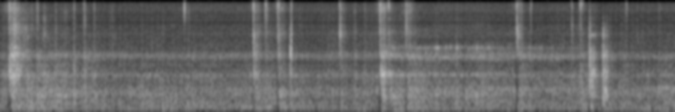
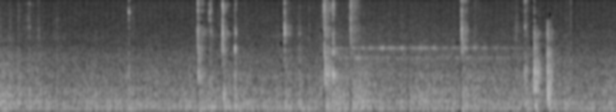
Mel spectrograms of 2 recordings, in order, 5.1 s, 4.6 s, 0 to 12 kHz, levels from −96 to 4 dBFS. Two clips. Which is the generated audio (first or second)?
first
